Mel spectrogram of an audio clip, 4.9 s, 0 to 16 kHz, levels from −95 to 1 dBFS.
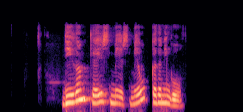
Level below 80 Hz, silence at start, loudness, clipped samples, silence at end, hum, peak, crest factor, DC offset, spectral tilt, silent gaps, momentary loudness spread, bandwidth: -58 dBFS; 1.25 s; -15 LUFS; under 0.1%; 1.25 s; none; -2 dBFS; 16 dB; under 0.1%; -6.5 dB/octave; none; 10 LU; 7.8 kHz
